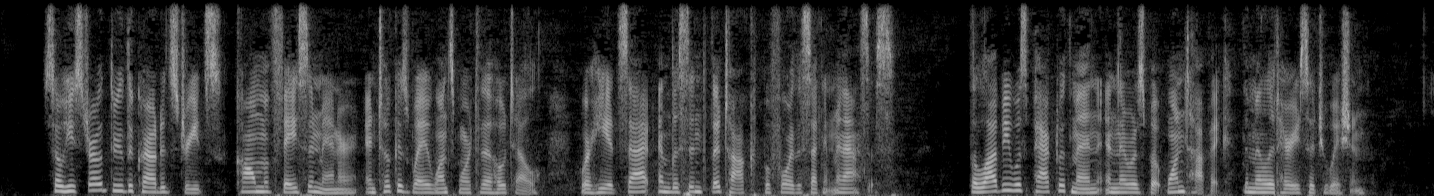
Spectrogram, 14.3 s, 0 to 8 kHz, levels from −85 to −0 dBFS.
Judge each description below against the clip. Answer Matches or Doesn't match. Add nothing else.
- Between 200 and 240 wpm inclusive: Matches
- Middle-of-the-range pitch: Matches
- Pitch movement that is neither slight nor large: Matches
